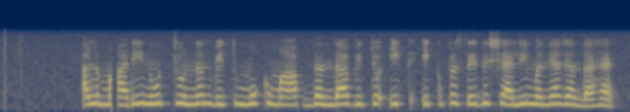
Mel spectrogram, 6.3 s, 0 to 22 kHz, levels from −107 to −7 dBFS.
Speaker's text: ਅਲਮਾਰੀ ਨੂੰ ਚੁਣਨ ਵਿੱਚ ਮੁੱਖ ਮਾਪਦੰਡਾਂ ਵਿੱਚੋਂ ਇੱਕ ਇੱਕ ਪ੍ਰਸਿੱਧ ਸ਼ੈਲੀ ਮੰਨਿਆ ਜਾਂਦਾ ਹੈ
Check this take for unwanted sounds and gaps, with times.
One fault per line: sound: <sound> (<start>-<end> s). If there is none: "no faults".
sound: dropout (1.1-1.2 s)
